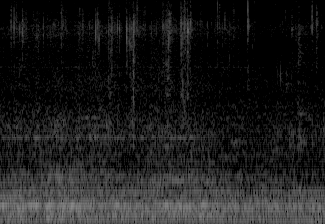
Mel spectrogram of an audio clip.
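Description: Faint, soft patting and squishing of a hand rubbing spice mix into raw fish pieces in a steel bowl.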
